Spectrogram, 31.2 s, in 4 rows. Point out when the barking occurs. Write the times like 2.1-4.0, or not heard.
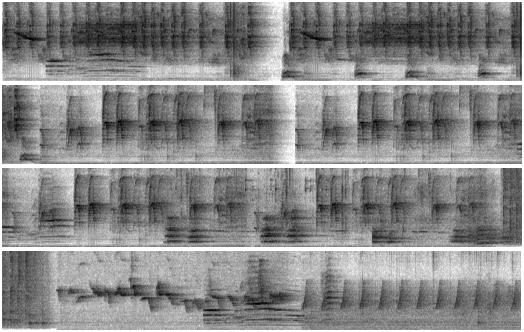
3.7-8.6, 18.0-23.4.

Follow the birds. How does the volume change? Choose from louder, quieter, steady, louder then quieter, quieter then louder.
quieter.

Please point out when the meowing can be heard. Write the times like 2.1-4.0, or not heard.
0.7-2.1, 15.5-16.6, 26.4-28.4.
